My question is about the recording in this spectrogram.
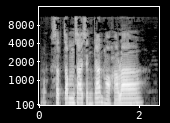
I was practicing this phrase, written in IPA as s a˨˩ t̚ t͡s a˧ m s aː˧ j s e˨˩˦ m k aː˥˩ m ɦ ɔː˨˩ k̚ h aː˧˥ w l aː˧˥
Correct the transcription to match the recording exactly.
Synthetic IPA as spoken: s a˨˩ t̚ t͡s a˧ m s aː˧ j s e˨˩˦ ŋ k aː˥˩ n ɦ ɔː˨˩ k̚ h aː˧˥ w l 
